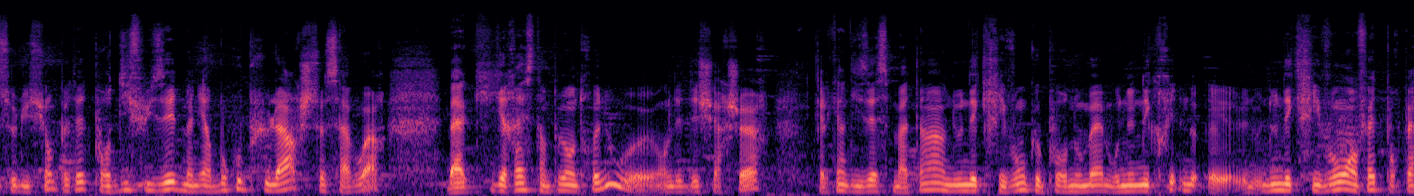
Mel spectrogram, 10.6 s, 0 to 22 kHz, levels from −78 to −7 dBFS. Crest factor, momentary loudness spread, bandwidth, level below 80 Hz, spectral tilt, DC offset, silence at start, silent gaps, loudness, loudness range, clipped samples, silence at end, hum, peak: 22 dB; 6 LU; 16.5 kHz; -62 dBFS; -5.5 dB/octave; under 0.1%; 0 s; none; -28 LUFS; 2 LU; under 0.1%; 0 s; none; -6 dBFS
